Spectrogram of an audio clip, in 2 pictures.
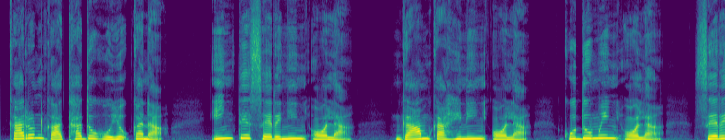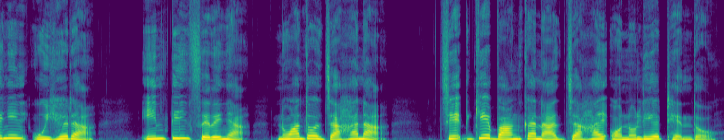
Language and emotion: Santali, neutral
